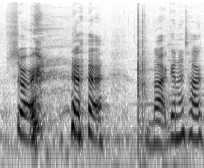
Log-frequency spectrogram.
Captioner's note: laughs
